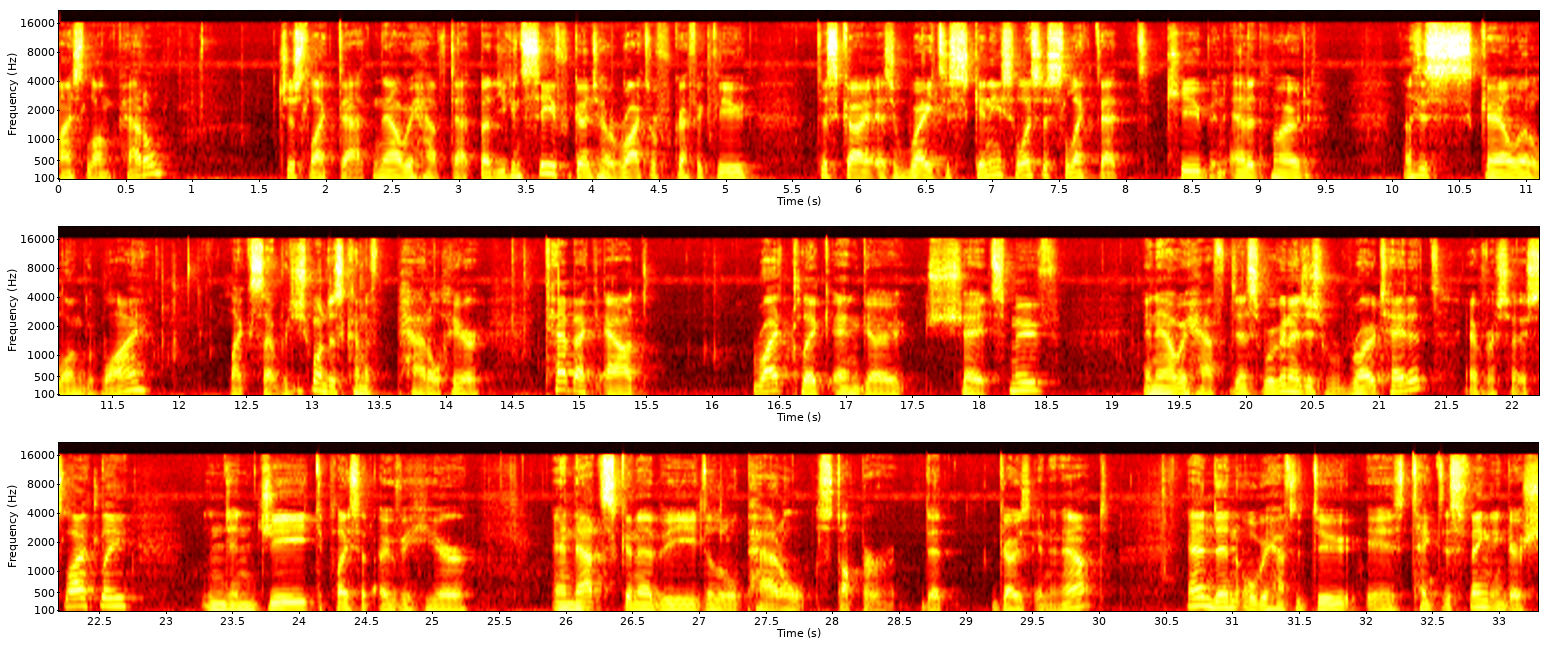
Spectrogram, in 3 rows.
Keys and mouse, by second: 0.9 alt+a, 3.3 click, 3.4-6.3 middle drag, 4.1 KP_3, 4.8 Tab, 6.4 ctrl+l, 7.3 z, 8.6 s, 11.6 z, 13.9 KP_1, 14.5 Tab, 14.5-16.4 middle drag, 14.9 z, 16.4-19.7 right drag, 18.8 z, 19.7-26.3 shift+middle drag, 20.5 r, 23.3 g, 26.3-28.1 right drag, 27.6 z, 28.1-28.6 drag, 28.6-31.3 right drag, 30.9 KP_1, 31.3-33.2 drag, 31.3 z.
